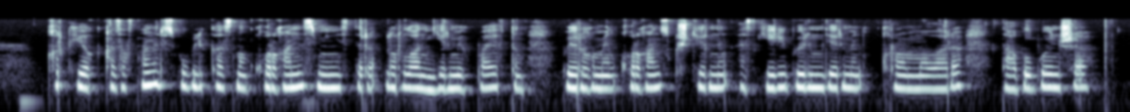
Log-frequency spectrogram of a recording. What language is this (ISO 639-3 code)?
kaz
